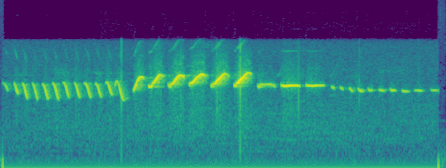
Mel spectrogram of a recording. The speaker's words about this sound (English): Calling loudly to all his bird friends to help him find little brother horse.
